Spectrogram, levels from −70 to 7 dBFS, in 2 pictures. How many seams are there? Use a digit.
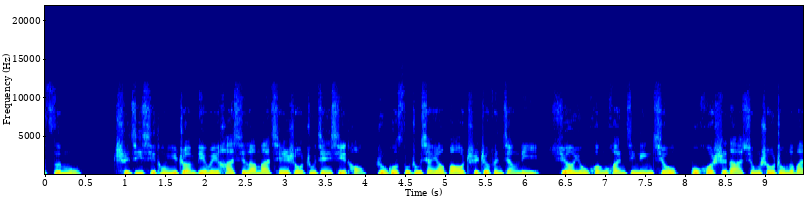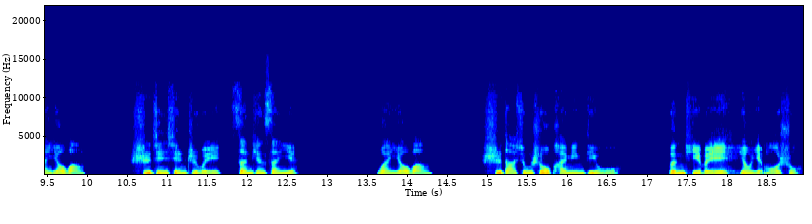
1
